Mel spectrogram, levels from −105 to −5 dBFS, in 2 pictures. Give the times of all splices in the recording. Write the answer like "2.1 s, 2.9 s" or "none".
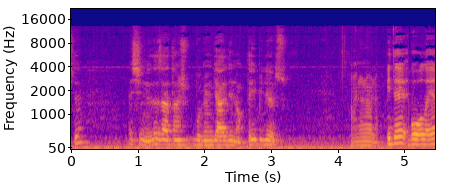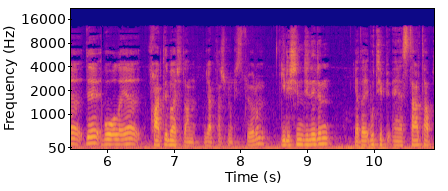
5.7 s, 9.9 s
